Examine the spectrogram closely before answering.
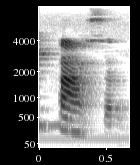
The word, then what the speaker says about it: pássaro: No item C estão as proparoxítonas, já que a sílaba tônica é a antepenúltima.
